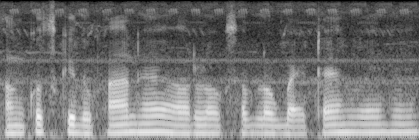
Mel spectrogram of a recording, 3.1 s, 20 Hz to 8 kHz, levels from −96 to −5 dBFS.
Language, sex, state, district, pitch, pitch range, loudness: Hindi, male, Maharashtra, Washim, 125 Hz, 115-130 Hz, -18 LUFS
